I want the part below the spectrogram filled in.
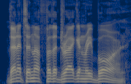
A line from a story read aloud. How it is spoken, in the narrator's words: replied sharply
